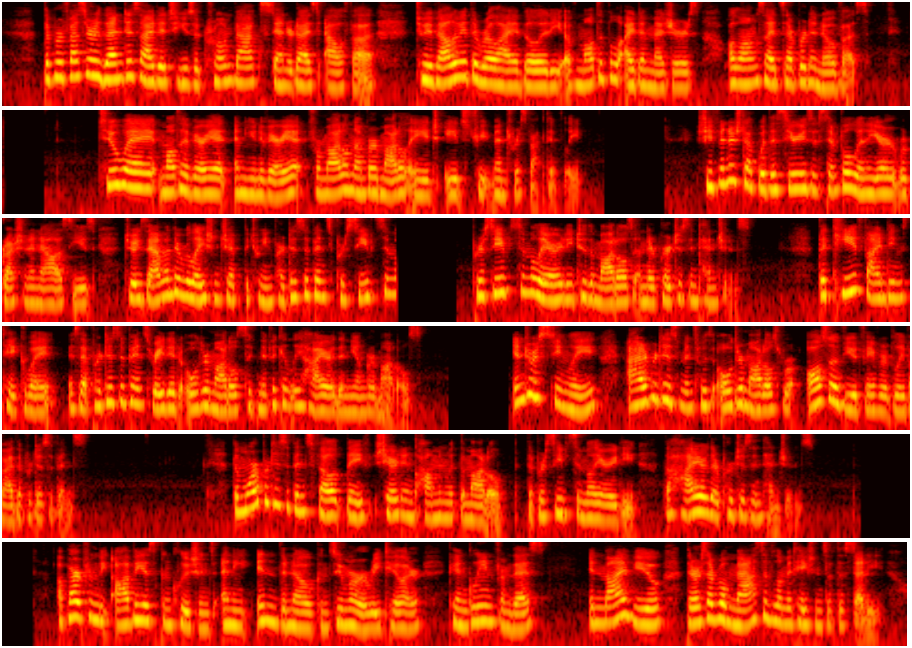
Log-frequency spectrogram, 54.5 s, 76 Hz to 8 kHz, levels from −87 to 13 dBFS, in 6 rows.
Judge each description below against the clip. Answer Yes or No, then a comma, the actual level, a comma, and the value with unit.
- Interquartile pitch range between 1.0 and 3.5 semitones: No, average, 4.4 semitones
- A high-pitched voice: Yes, high, 205 Hz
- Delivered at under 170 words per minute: Yes, average, 150 wpm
